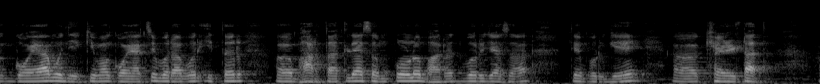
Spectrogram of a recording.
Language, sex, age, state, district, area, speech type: Goan Konkani, male, 18-30, Goa, Canacona, rural, spontaneous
